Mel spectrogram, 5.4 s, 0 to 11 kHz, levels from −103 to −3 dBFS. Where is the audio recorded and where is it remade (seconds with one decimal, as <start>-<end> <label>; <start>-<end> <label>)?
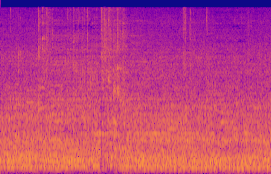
0.0-1.0 recorded; 1.0-2.6 remade; 2.6-4.3 recorded; 4.3-4.9 remade; 4.9-5.4 recorded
